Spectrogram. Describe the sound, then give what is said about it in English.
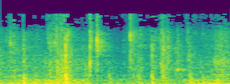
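Paper is pulled out of a pouch, making a series of short rustles, scrapes and crisp clicks at an uneven pace with no speech. “Do you have, like, a full piece of paper, Ryan, instead of an index card? Yeah. Hang on. I gotta get it out of the pouch.”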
